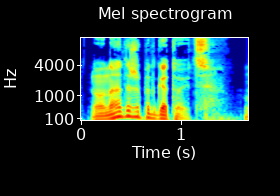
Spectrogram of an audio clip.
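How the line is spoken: Grim joking. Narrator (Russian): мрачно отшутился Грэм

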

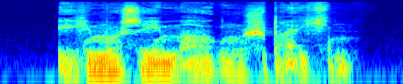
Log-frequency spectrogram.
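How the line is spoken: Inaudible murmur. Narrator (German): Villefort raunte ihr unhörbar zu

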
